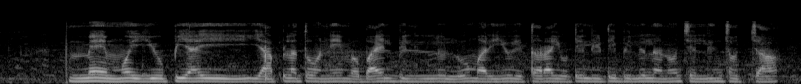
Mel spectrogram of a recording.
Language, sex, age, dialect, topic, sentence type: Telugu, male, 51-55, Telangana, banking, statement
